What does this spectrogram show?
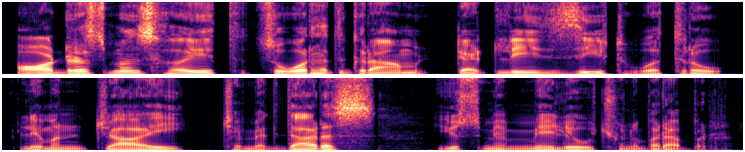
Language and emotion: Kashmiri, neutral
